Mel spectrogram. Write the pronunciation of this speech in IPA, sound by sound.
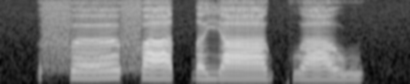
f œː˨˥ f aː˨ t̚ ɐ˨ j aː˨ kʷ aː˨ w

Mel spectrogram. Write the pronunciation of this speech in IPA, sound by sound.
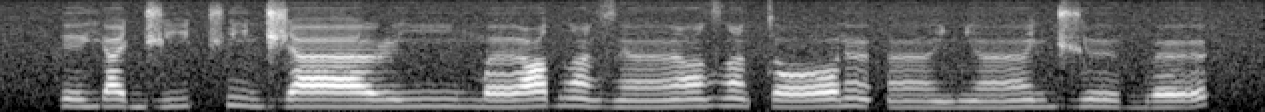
e j a d͡ʒ i t͡ʃ ĩ d͡ʒ aː ɭ ĩː m ɐː dˤ œ̃ z ɐ̃ː zˤ ĩ t ɔː ɾ œ̃ ʔ ɐ̃ː ʎ ɐ̃ː d͡ʒ ø b œ

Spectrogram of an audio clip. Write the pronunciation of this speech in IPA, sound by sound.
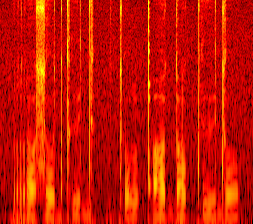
r ɔ s o d kʼ ɨ d | tʼ o ŋ qʼ ɔ d ɾ ɔ lˠ tʼ ɨ d o

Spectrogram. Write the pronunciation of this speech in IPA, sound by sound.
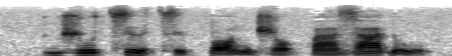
d͡ʒ u˦ t͡s ɨ˦˨ t͡s ɨ˨ k͡p ɔ˦ n d͡ʒ ɔ˧ k͡p a˧ z a˦ ɗ u˨

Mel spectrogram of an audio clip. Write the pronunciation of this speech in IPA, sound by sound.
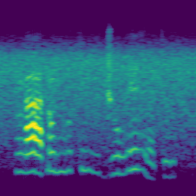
ŋ aː˦ ɗ ɔ̃˦ ɲ u˦ t iː˦˨ d͡ʒ ũ˧ ɣ e˦ ɣ ɛ̃˨ t ɨ˦

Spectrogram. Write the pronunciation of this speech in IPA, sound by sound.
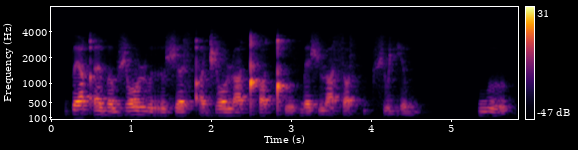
p ɛ qʼ i w ʌ w ʒ ɔ ɹ ʊ r ʊ ʃ ɜ s qʼ ʊ d͡ʒ ɔ ɹ ɑ ǃʰ ɒ ǃʰ ʊ f w ɛ ʃ ɹ ɑ s ɒ s kʷ ɪ kʷ ʃ ʊ vʲ ɛ w | w ʊ

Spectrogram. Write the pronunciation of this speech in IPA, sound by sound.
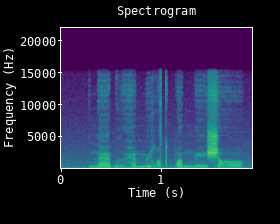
n æ ɓ ɯ ɦ æ m ø ʎ y tˤ p u ŋ͡m eː ʃ ɑ

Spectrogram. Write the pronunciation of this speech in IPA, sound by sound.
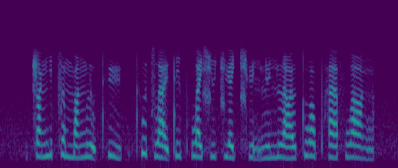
ʈ͡ʂ ɑ˧˥ ŋ i˥˧ t͡s ɤ˥˩ m ɑ˧˥ ŋ l ṵ˨˩ t̪ʰ y˥˩ | t̪ʰ u˥ t͡s w a̰˨˩ ɪ̯ t̪ i˧˥ pʰ w ä˥˩ ɕ y˧˥ t͡ɕ ɥ ɛ˧˥ t͡ɕʰ y̰˨˩ n l y˧˥ n l ɑ˧˥ ʊ̯ t̪ w ɔ˥˩ pʰ ä˧˥ f w ɑ˥˩ ŋ

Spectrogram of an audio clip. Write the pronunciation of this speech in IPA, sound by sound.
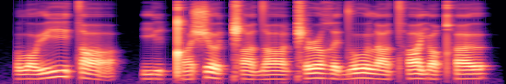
lˠ o j iː t ɑː | j i ɡ͡ǃ ɑ ʃ əː ǁ ɑ d ɑː ǁ ə˞ ʁ i d o l ɑ tʰ ɑ j o qʰ əː

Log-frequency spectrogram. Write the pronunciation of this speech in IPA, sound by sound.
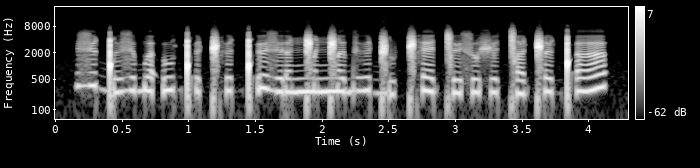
z ʏ ɡ͡ǃ ø z ʏ b ɐ ʔ u ǃʼ ʏ ǁʰ ʏ ǃʼ ʏ z ʏ ɾ ɐ ŋ͡ǁ ə ŋ͡ǁ ə dʱ ʏ ɡ͡ǁ u ǁʰ ɛ ǀ y s u ʃ ø ǀ ɐ ǁ ø ǃʼ ɐ

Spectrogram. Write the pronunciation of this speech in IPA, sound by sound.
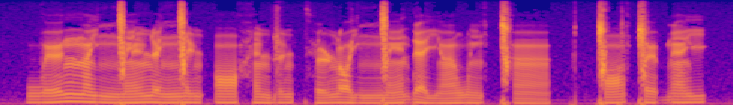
w ø n̪ œ̃ j ŋ͡ǀ ẽ ɳ e ŋ͡ǀ i ɳ ʔ ɔ̃ h ɛ̃ ɖ e ɳ t̪ʰ ø ɳ ɔ j ŋ͡ǀ ẽ ɗ ɛ j œ̃ w ĩ ǀʰ œ̃ | ǀ ɔ̃ ǀ ø ɓ ɛ̃ j

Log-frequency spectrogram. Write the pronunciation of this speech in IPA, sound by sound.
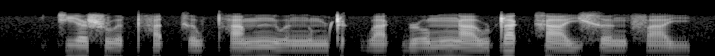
c i˧ ə̯ ʂ u˨˩˨ ə̯ t̪ʰ a˨˩ t̚ x ə˨˩ w t̪ʰ a˧˥ m n u˨˩ ə̯ ŋ ə˨˩˦ m ʈ ə˨˩ k̚ w a˨˩ k̚ ɹ o˧˥ m ŋ a˨˩˦ w ʈ a˦˥ k̚ x aː˨˩˦ j x əː˨˩ ŋ f a˨˩ j

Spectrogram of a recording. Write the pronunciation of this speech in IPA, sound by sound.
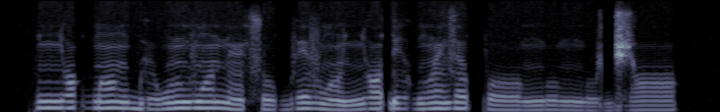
ɲ ɔ˧ ɡ͡b ɔ̃˧ ɡ͡b ɨ˨ w ũ˦ v ɔ̃˦ n ɛ̃˨ s u˨ b e˧ v ɔ̃˨ ɲ ɔ˧ ɗ i˧ ɡʷ ɛ̃˦ z ə˦ p oː˨ ŋ u˨ ŋ u˨ d͡ʒ ɔ˦

